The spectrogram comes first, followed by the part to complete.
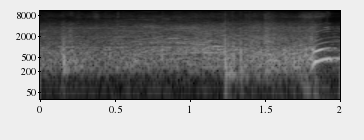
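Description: Noise of a large outdoor crowd with firecrackers crackling and popping in a steady dense spatter, a few sharper pops standing out.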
